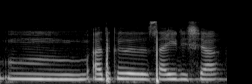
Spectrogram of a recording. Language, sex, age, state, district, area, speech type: Tamil, female, 45-60, Tamil Nadu, Thanjavur, rural, spontaneous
